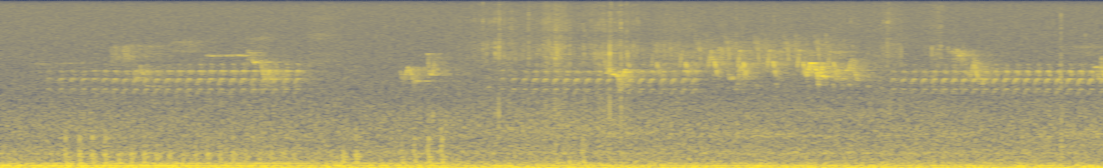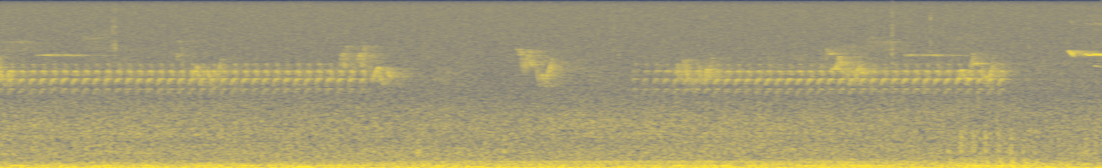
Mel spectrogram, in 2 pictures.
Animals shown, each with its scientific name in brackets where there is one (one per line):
Broad-winged Hawk (Buteo platypterus)
Ovenbird (Seiurus aurocapilla)
Red-breasted Nuthatch (Sitta canadensis)
Yellow-bellied Sapsucker (Sphyrapicus varius)
Red-eyed Vireo (Vireo olivaceus)
Black-throated Green Warbler (Setophaga virens)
